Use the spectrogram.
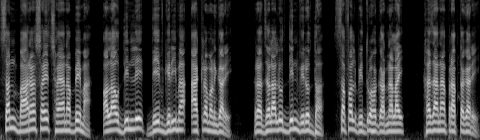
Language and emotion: Nepali, neutral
